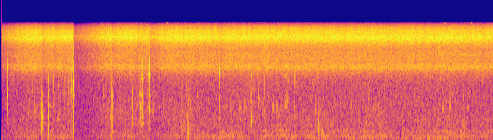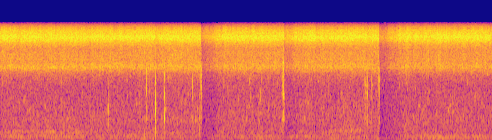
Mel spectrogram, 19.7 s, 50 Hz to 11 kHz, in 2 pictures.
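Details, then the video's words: Cicadas in full chorus: a loud, dense, dry buzzing hiss that carries on almost unbroken for nearly twenty seconds. It dips briefly near 1.5, 14 and 17.5 seconds, with faint clicks and rustles beneath. "Il canto delle cicale"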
